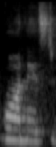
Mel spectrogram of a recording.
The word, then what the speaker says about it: honest: So is used before a word which begins with a vowel sound, and also when the first letter, especially H, is silent.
